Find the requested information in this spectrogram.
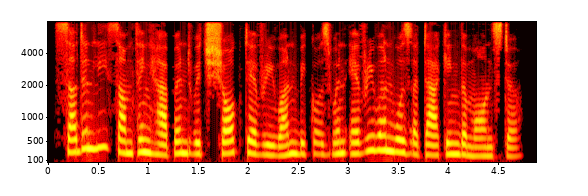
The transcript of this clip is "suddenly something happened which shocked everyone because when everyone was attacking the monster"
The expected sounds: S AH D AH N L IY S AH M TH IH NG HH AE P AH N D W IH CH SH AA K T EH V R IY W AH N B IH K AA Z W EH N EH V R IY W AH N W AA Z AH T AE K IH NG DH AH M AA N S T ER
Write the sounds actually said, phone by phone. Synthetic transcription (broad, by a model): S AH D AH N L IY S AH M T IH NG HH AE P AH N D W IH CH SH AA K T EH V R IY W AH N B IH K AA Z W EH N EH V R IY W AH N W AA Z AH T AE K IH NG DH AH M AA N S T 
